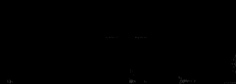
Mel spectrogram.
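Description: Near silence, with faint rustles and light clicks from silk blouse fabric being handled.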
